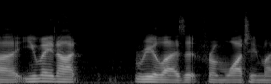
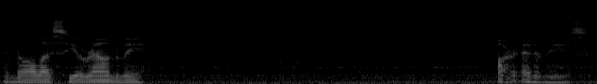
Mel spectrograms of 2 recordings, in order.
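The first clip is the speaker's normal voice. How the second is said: solemn poem recitation; 15 dB quieter than usual. Acted. Poet opening a book review with bleak verse, hushed and solemn. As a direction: recite it quietly with long, heavy pauses.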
